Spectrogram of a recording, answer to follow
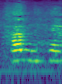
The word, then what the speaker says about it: une année: "Une année" 는 끝 에 'e' 를 발음 하지 않습니다 .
